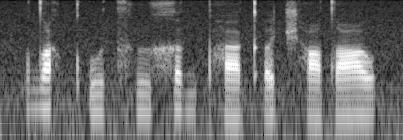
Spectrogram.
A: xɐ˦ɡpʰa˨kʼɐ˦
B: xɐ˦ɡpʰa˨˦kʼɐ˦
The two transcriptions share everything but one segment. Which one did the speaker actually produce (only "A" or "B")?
A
